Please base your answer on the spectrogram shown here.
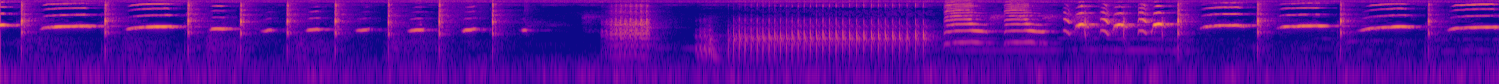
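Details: Nias hill myna lure song to prompt other mynas: a quick series of ringing clipped whistles, a long grating squawk in the middle, then more bright whistled notes repeated in rapid bursts.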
